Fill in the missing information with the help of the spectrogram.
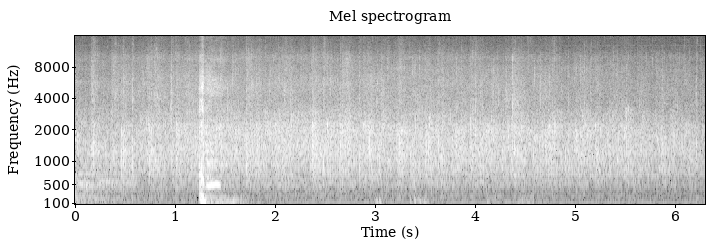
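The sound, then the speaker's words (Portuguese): A church audience claps steadily in praise of Jesus, a dense wash of many hands applauding over a low steady hum, with one sharp loud clap or thump standing out early on. “Quem crê, dá um glória a Jesus, aplauda o Cordeiro.”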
